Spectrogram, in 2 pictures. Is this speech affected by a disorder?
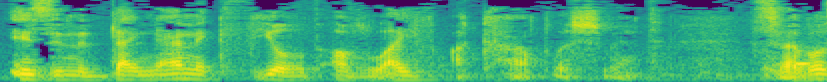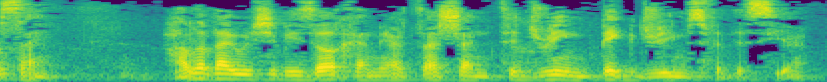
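No.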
